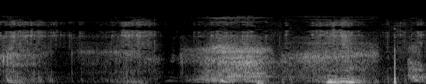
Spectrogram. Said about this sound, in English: Here's what a zombie sounds like.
